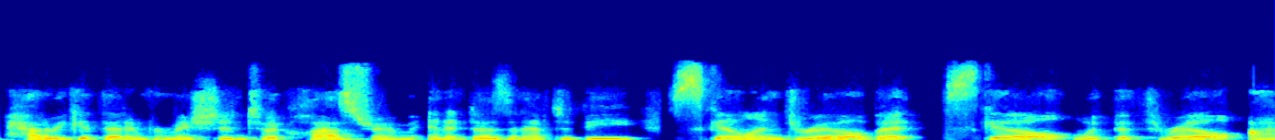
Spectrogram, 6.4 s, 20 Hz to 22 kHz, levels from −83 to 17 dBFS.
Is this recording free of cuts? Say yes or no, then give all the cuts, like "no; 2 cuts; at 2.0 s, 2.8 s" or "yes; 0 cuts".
no; 2 cuts; at 3.3 s, 4.6 s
